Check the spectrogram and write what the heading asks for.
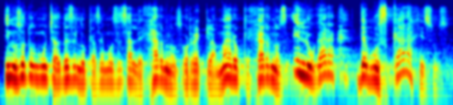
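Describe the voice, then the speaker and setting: A man preaching in a relaxed, conversational way, with a somewhat raised pitch. His tone is very mellow and husky, and it rings with a long hall reverb. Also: normal speed. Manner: asks the audience rhetorical questions. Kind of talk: conversational sermon talk.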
